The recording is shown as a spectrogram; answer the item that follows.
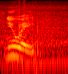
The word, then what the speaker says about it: Niue: We are at Niue. Niue. Niue. Niue. Very important to say it right.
